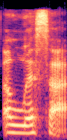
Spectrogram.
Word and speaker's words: Elysa: Because I just want to make sure I'm pronouncing it correctly. Yeah, no problem. It's Alyssa actually. And my actual name is, but everything I do has always been my middle name, Alyssa.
